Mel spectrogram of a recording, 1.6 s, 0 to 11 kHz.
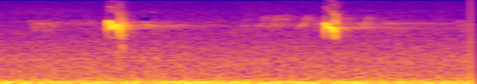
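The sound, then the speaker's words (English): Two sharp, high chirps about three quarters of a second apart, the call notes of a wild red male crossbill, bird 59, standing out over a steady low rumble with no talking. “5'9", the wild crossbill here, it's a red male.”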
